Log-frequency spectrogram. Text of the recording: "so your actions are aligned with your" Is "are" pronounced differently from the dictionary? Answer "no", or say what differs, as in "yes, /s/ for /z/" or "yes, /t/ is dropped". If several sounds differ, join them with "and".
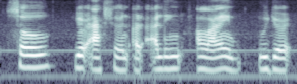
yes, /l/ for /ɹ/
